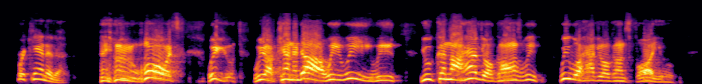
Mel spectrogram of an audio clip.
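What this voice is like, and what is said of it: Bad put-on French accent. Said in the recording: “this is a bad French accent ... It's a bad French accent”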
